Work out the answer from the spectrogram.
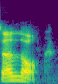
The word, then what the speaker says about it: Alok: It's Alok.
